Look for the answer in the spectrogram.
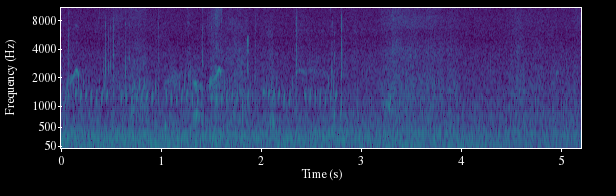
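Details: One of two male European nightjars at Coombe Heath, RSPB Arne, on 28 June 2018 at 21:54 BST after sunset, gives a dry, rapid churring trill in broken runs for about three seconds, with sharp clicks, over a low wind rumble.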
